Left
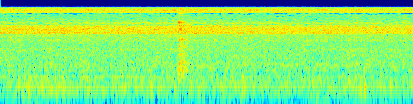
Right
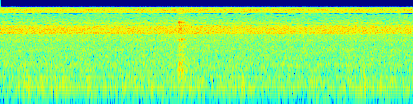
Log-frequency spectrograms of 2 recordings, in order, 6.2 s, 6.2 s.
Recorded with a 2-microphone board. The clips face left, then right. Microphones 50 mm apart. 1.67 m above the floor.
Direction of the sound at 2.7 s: 5° right (ahead or behind).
